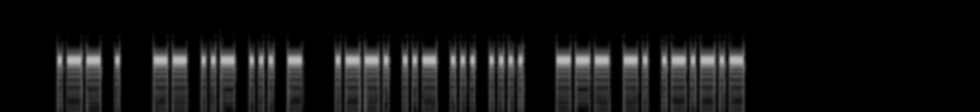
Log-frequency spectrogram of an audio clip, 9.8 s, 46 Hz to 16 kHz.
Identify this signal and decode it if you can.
Morse code, heard as a keyed tone, about 25 wpm, 700 Hz. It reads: WE MUST PUSH ON.
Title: Sentences from Top 1300 Words 25wpm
